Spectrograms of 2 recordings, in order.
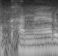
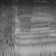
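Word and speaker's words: Khmer: उनकी लैंग्वेज भी है प्रोनाउंस करते हैं के एच एम ई आर अगर आप वर्ड देखेंगे तो उसको खमेर बोलेंगे लेकिन खमेर नहीं वह कमेर बोलते हैं यह वहां की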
